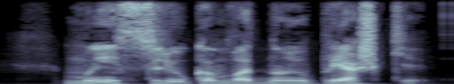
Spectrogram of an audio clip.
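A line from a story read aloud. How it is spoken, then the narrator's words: Suddenly lowered, agitated voice. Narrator (Russian): резко понизив голос, взволнованно добавила Бриджит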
